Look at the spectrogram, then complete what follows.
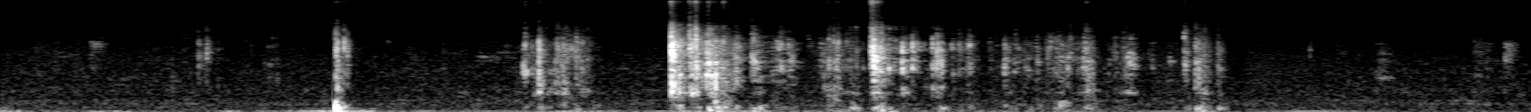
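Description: Small hard-plastic toy pieces clicking and tapping as they are handled and set down on a hard surface. A single sharp click comes just under two seconds in, then a quick run of taps through the middle, and one more click a couple of seconds later.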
